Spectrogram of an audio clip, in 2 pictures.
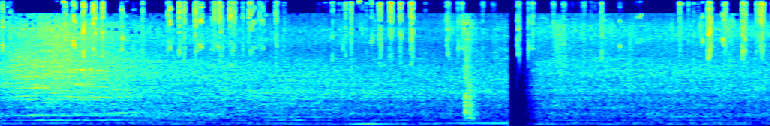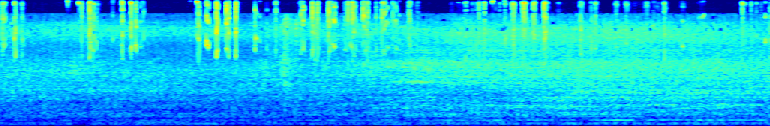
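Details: High, thin mouse squeaks come in quick scattered bursts over a constant background rush, with a louder whoosh at the start and a brief dropout partway through.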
